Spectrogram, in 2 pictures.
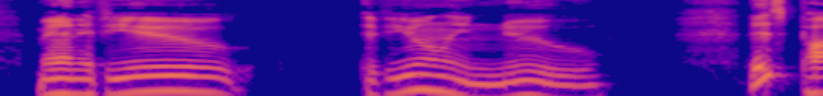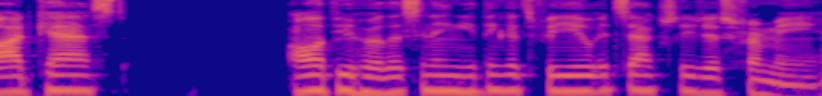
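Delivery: holding back tears. Host speaking to listeners after a guest's words moved them, holding back tears. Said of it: "I'm trying not to cry".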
